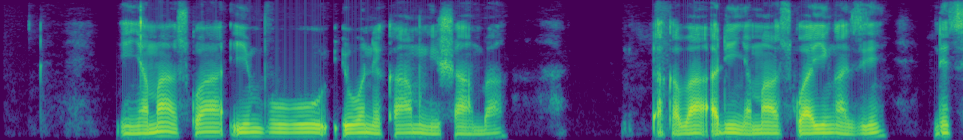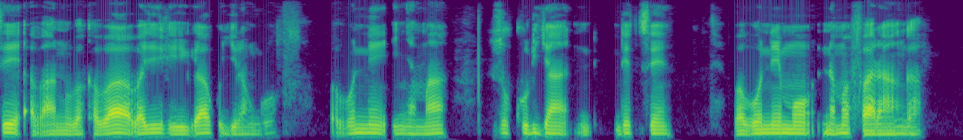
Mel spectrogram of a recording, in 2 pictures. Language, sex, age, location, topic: Kinyarwanda, male, 50+, Musanze, agriculture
